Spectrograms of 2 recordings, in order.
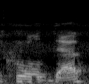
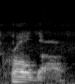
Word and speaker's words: Kroldoff: So when you say his name, don't say cruel death because that just sounds wrong. It's Kroldoff.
